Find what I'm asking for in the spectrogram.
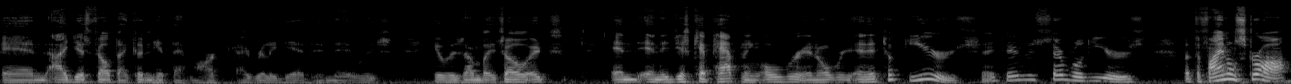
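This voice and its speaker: Male comedian interview guest, lowish pitch, conversational storyteller who repeats phrases for emphasis.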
